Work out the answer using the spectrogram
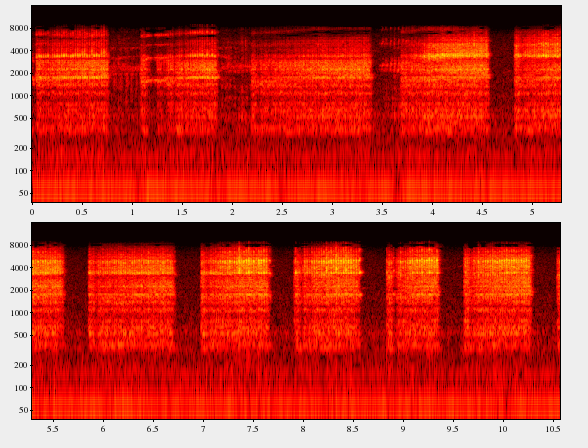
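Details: Female barn owl inside a nest box at Riet Vell Nature Reserve, Ebro Delta, at night before the first chick hatches. Harsh, hissing screeches, repeated about once per second in an even series, growing shriller toward the end.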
